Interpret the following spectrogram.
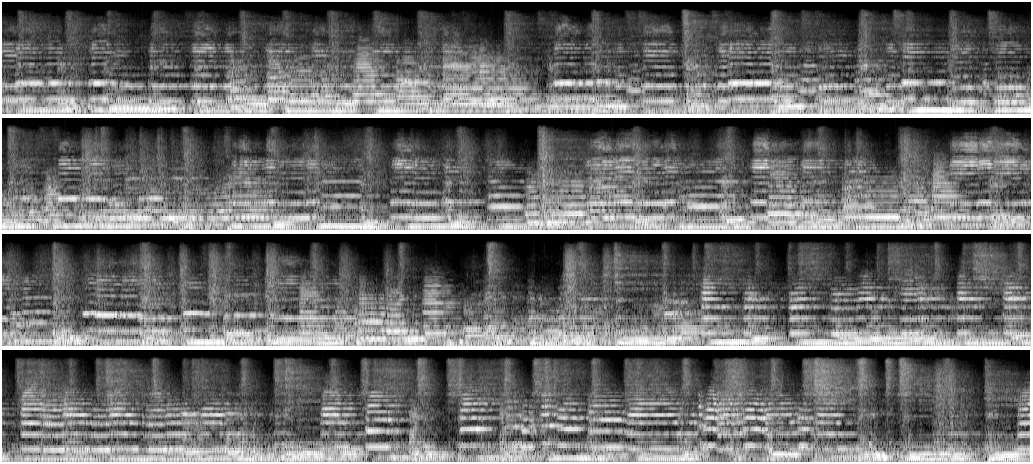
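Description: Small jazz combo playing a swing tune live: trumpet carries the melody over archtop guitar chords, drum kit and trombone.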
